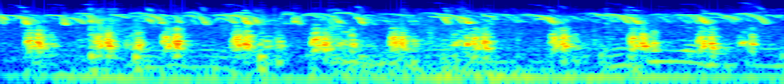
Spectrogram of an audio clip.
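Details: Broody hen giving a steady run of short, hoarse clucks, about three per second, each a brief clipped note repeated in a rolling, fairly regular rhythm with no other clear sounds.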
